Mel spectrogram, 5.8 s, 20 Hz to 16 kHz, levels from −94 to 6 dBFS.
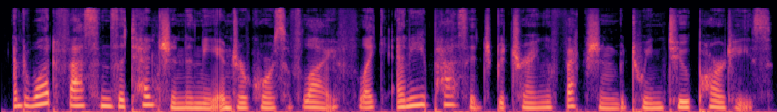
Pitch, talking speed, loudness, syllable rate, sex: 200 Hz, 175 wpm, -19 LUFS, 5.6 syllables/s, female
